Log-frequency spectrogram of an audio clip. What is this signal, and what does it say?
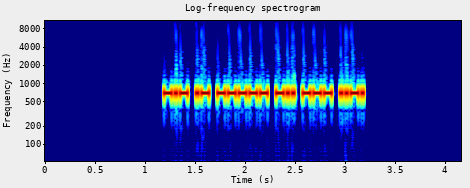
Morse code, heard as a keyed tone, about 46 wpm, 700 Hz. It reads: K A 0 D O F
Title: USA Call Signs - 6 Characters - 6x Character Spacing - 45wpm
